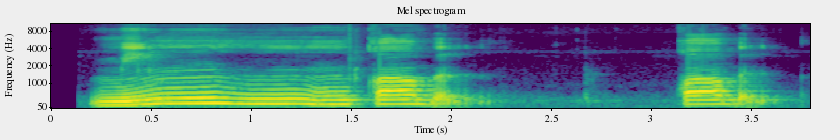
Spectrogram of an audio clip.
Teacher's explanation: Mesti ba ini kita pantulkan dan la ini pun terdengar.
